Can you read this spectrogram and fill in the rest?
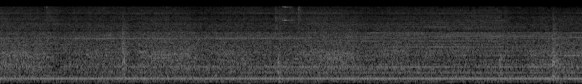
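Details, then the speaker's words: Electrolux 304 cylinder vacuum cleaner after cleanup, with more suction, pushed around the floor; a steady, even motor whine with airflow hiss and light bumps, normal running. "Oh, I love that sound. Right, okay, without further ado, let's get it on the floor and have a go."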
